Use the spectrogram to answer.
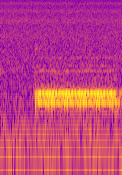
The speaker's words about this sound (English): Oh, I think that's the sound of someone calling in right now.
